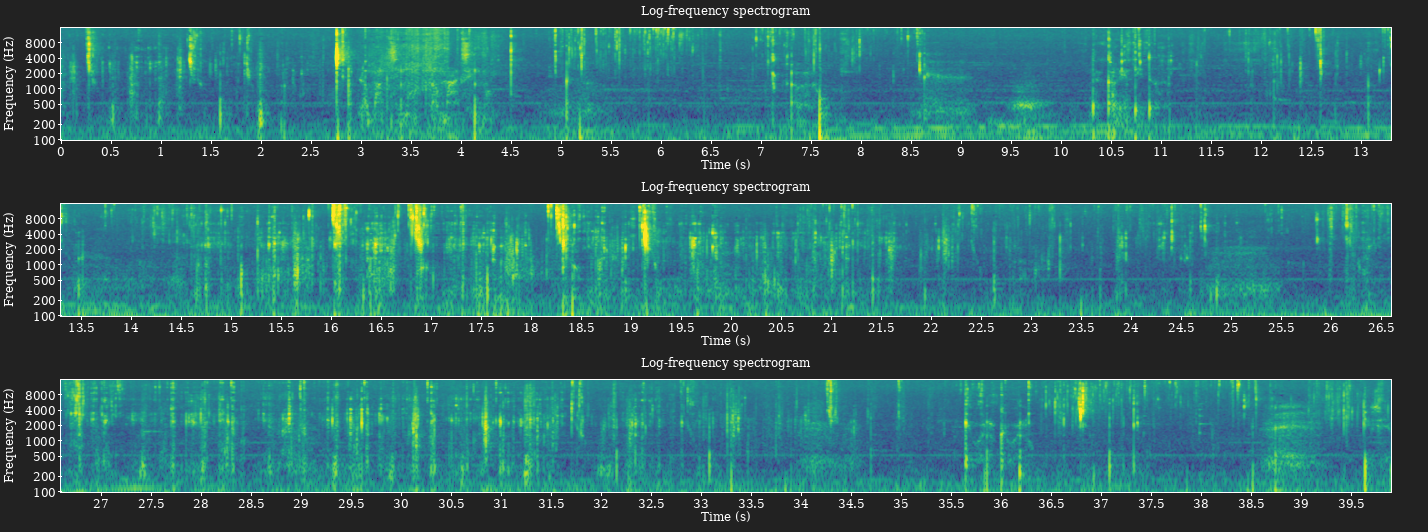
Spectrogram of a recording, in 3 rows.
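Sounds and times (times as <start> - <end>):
chewing with wet crunching: 0.0 - 4.3, 4.9 - 9.0, 10.4 - 39.9.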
